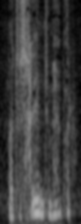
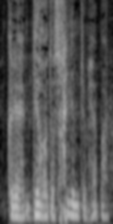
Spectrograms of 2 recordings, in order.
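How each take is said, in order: First: Barely voiced, much softer wifely coaxing; softer still. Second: Soft, coaxing wifely answer; gentle wife's reply. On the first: Wife repeating her gentle reply, near whisper. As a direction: let it fall almost to a breath. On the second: Retold or imitated. Wife gently answering a complaining child, soft. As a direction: say it softly, a wife calming her husband. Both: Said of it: "여자에다가 니은을 해가지고".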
